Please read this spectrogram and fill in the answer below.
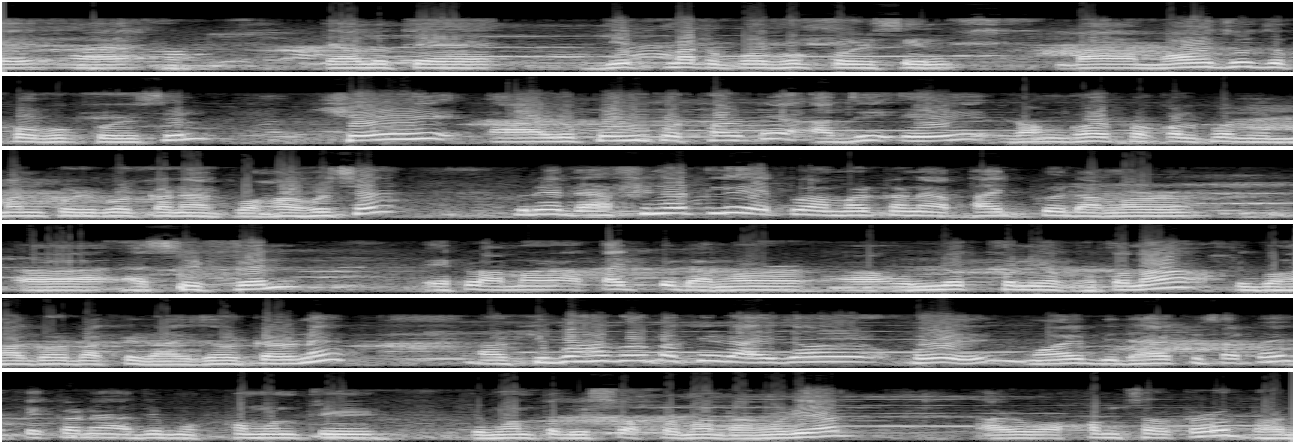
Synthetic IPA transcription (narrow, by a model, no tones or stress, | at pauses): tɛʊ̃lʊkɛɡitmatupɔbʱuɡ̚koɹisilbamɔɦzuzupɔbʱuɡ̚koɹisil | xejɹupoɦipɹɔtʰaɹtɛʔaziʔejɹɔŋɡʱɔɹpɹɔkɔlpɔniɹmankoɹibɔɹkaɹɔnɛaɡbɔɦaɦojsɛɡ̥otikɛdepʰinetlietʊamaɹkaɹɔnɛatajt̚kojdaŋɔɹ | ɛsipʰːen | etuamaɹatajt̚kojdaŋɔɹulːokʰːonijɔɡʱɔtɔnaxibɔɦaɡɔɹbakʰiɹajzɔɹkaɹɔnɛaɹuxibɔɦaɡɔɹbakiɹajzɔɹhojmojbidʱajɔkʰɦisapɛxejkaɹɔnɛazimukʰjɔmɔntɹi | bimɔntɔbiswɔxɔɹmadaŋoɹijab̚aɹuɔxɔmsɔɹkaɹɔk̚dʱɔn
